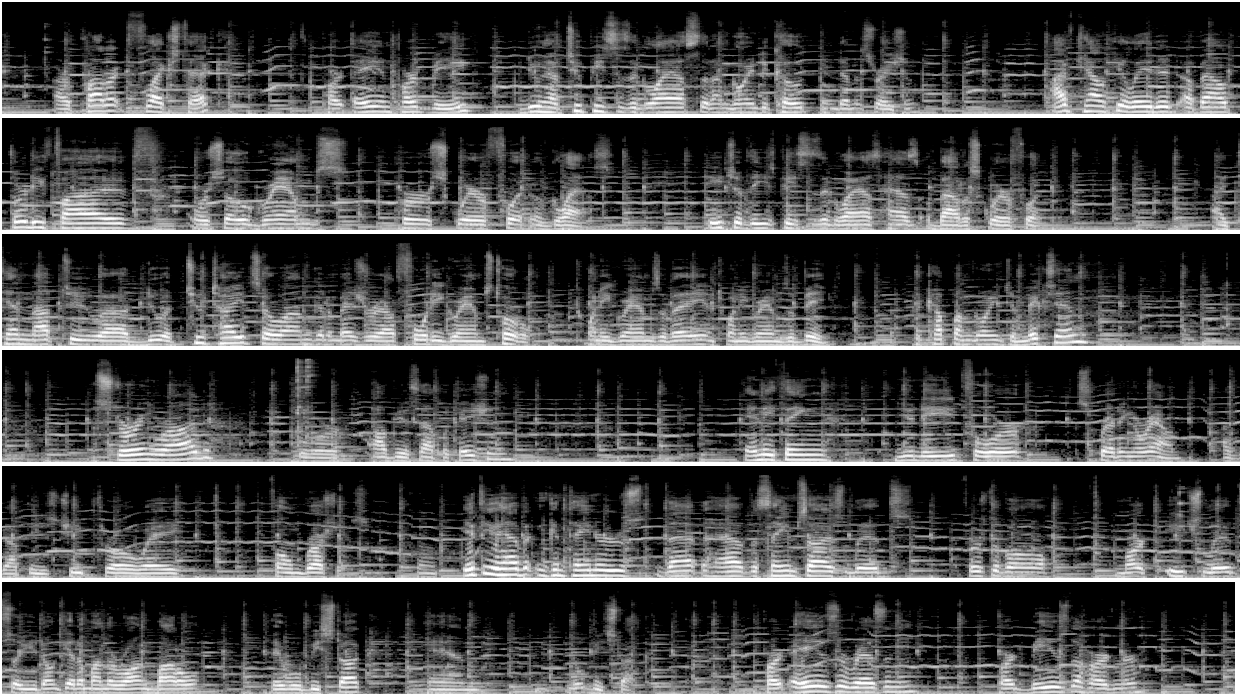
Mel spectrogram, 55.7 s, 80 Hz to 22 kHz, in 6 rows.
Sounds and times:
Music: 0.0 - 55.6
Speech: 0.4 - 1.7, 2.4 - 6.9, 7.9 - 13.9, 14.6 - 17.1, 18.4 - 24.8, 25.4 - 26.8, 28.6 - 29.5, 30.1 - 31.7, 33.4 - 38.5, 39.2 - 51.3, 52.2 - 53.3, 53.9 - 55.0.

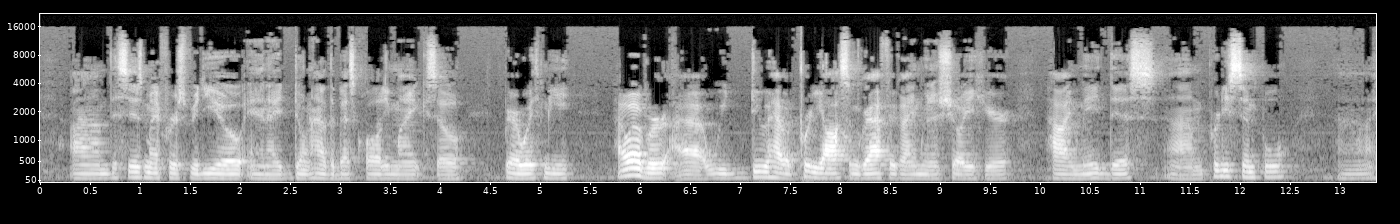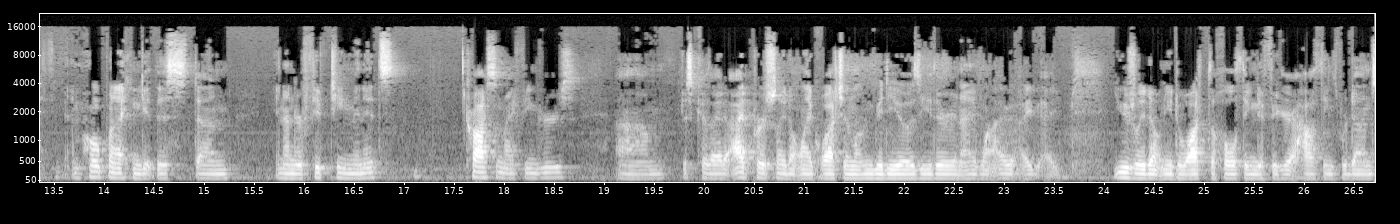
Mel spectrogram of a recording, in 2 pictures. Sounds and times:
Speech: 0.3 - 26.7.

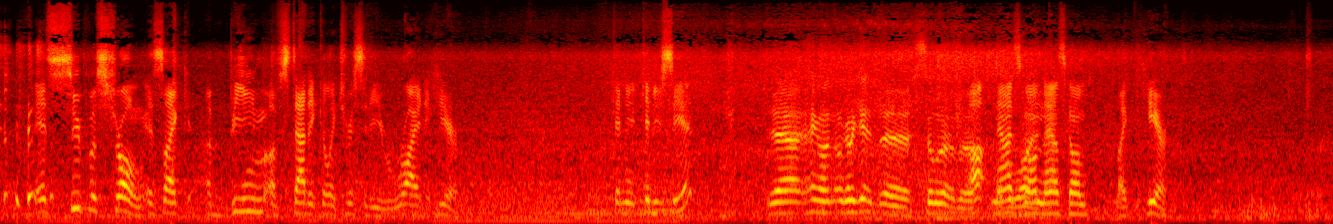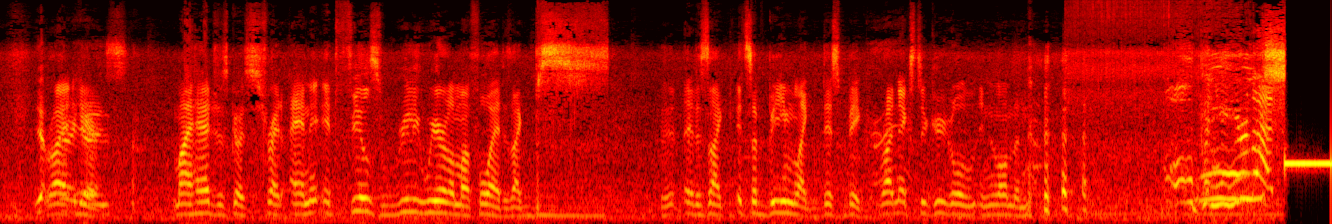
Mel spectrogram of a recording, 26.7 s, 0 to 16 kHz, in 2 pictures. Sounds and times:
Speech: 0.0 - 4.6, 6.2 - 7.0, 7.7 - 11.7, 13.7 - 23.7, 25.0 - 26.2.

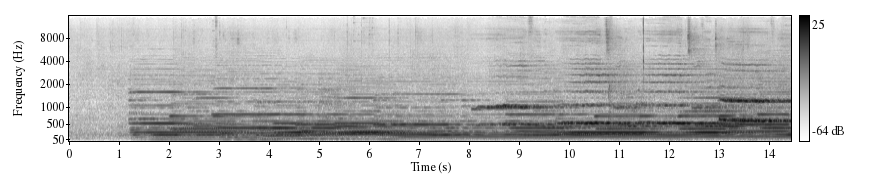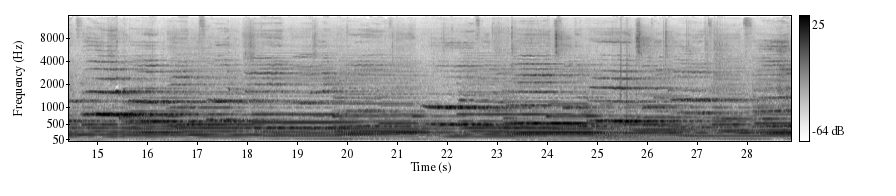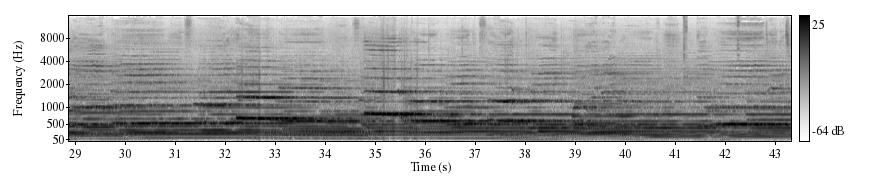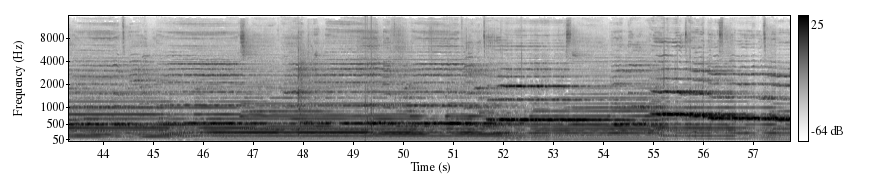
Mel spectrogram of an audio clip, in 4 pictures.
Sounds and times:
Music: 0.0 - 57.7.

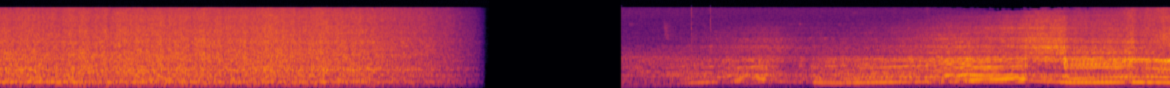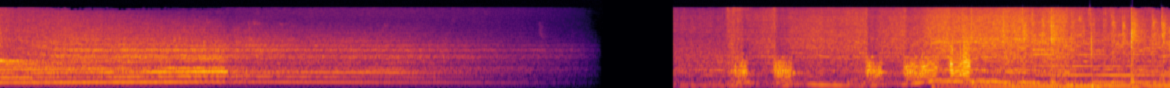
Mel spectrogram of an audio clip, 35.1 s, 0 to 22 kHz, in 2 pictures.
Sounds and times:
Race car, auto racing: 0.0 - 7.2, 9.3 - 26.2, 27.7 - 33.9.

